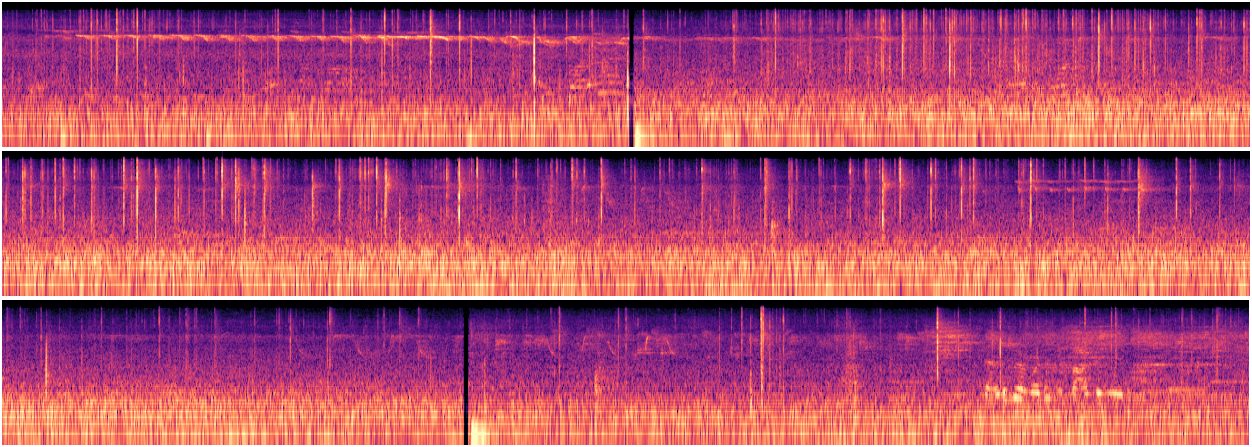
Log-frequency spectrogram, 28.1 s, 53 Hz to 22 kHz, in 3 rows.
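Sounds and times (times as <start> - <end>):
fire crackling and popping: 0.0 - 28.0.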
